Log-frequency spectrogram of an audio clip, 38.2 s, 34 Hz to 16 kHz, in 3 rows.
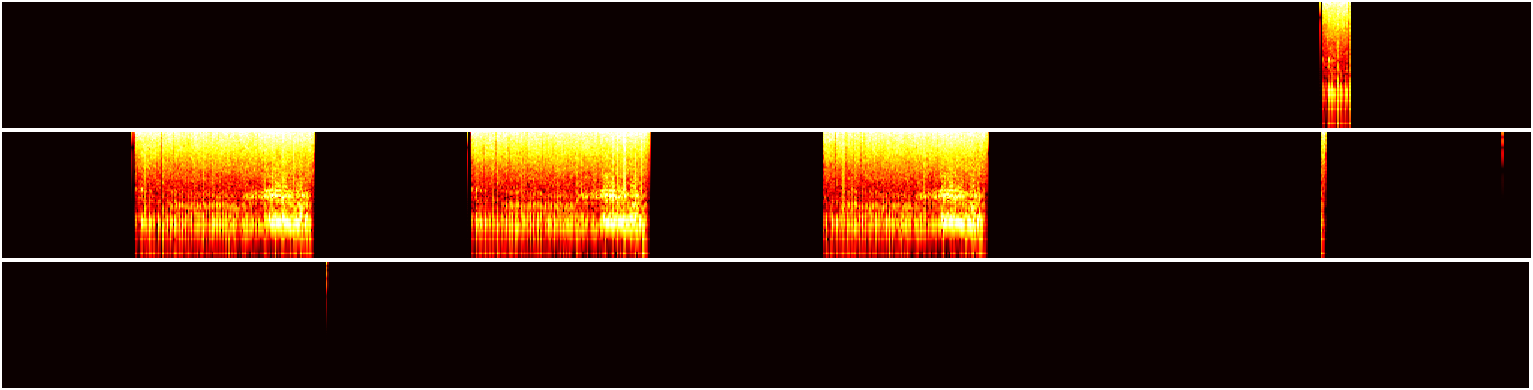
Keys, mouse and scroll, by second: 2.1 w, 2.6 a, 4.4 click, 9.3 f, 9.7 a, 10.0 click, 11.9 shift+click, 12.2 f, 12.5 a, 12.8 click, 13.4 shift+click, 13.9 f, 14.2 a, 14.7-15.8 middle drag, 16.0 middle click, 16.5 middle click, 18.5 ctrl+x, 20.3 shift+click, 21.0 f, 22.2 a, 25.8 click, 27.1 alt+click, 27.8 ctrl+x, 28.6 click, 28.8 x, 30.9-33.6 middle drag, 33.6 middle click, 35.5 click, 36.9 click, 37.2 shift+v, 38.1 click.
